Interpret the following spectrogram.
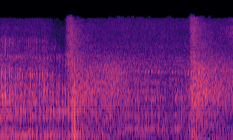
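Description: A wampa's growling roar, a snow-monster creature effect, rough and sustained, with two sharp knocks cutting through it, one under a second in and one near the end.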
